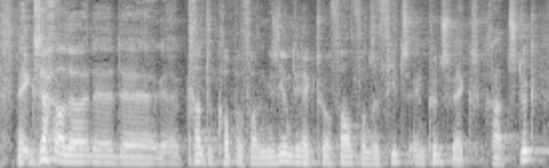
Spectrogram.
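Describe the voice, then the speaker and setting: A man speaks at a moderate pace with hardly any pauses. His pitch varies in an ordinary way. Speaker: museum director. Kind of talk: interview. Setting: stage with audience. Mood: relaxed, explaining with gestures. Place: stage. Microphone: headset.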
